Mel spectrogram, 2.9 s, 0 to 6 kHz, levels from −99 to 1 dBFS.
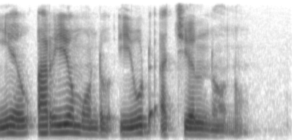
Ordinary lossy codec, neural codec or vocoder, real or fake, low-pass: none; none; real; 5.4 kHz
